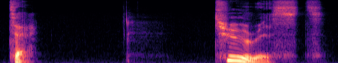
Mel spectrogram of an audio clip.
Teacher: the letter T has a very slight catch of air just after it t tourist it gives it a bit of an edge out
